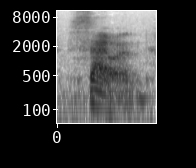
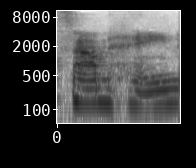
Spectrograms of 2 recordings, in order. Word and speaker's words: Samhain: i just oh anyway so it's not samhain even though phonetically as an english speaker reading that you would think it's something it's actually seven and seven or halloween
